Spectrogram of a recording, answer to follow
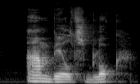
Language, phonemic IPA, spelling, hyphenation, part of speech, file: Dutch, /ˈaːm.beːltsˌblɔk/, aambeeldsblok, aam‧beelds‧blok, noun, Nl-aambeeldsblok.ogg
- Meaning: supporting block for an anvil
